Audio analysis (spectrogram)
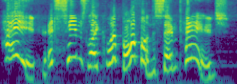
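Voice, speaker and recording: An earnest, flustered young game hero, pitched very high and swooping widely. The voice is strained and emphatic, with an attempted German accent. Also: male voice, wildly swooping pitch, measured pace, a bit bright, soft background music, exaggerated voice. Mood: indignant, eager.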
